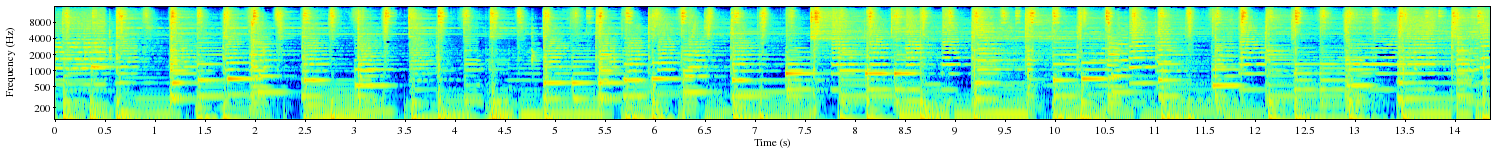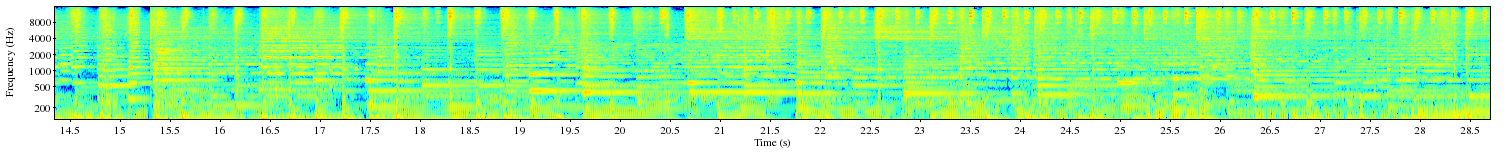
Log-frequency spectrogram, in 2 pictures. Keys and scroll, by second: 0.5 ctrl+shift+f, 20.9 Delete, 24.4 ctrl+z, 27.6 ctrl+z.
